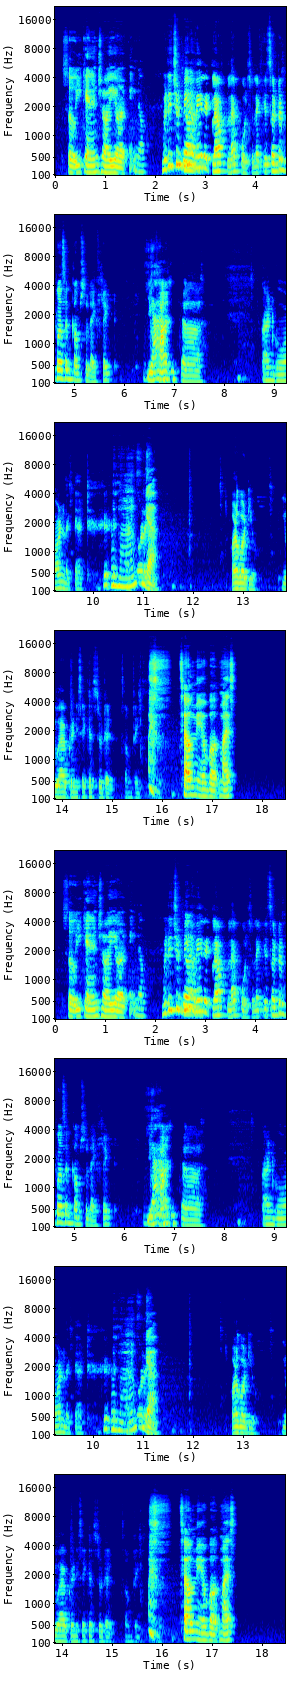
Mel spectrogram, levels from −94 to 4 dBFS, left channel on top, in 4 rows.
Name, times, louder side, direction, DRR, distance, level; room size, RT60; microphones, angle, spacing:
voice 1, 0.3-1.8 2.5-2.9 6.4-6.9 10.3-11.3 15.7-16.0 16.4-17.4, left 2 dB, 25° left, 1.1 m, -31 dB
voice 2, 2.1-5.7 6.4-7.6 8.7-11.1 12.8-13.2 13.8-15.0 15.3-15.5, left 3 dB, 75° left, 0.9 m, -36 dB
4.6 x 4.0 x 2.8 m
head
